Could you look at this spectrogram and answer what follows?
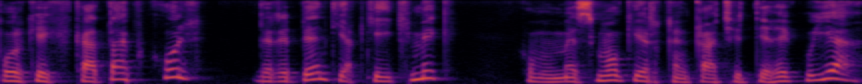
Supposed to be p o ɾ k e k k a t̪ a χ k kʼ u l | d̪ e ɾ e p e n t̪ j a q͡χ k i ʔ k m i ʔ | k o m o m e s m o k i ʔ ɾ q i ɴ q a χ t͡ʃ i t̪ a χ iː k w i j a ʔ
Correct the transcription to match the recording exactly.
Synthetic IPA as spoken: p o ɾ k e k k a t̪ a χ p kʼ u l | d̪ e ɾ e p e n t̪ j a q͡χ k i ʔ k m i k | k o m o m e s m o k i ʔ ɾ q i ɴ q a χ t͡ʃ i t̪ i χ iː k w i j a ʔ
